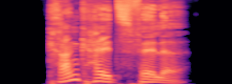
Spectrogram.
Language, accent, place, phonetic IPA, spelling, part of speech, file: German, Germany, Berlin, [ˈkʁaŋkhaɪ̯t͡sˌfɛlə], Krankheitsfälle, noun, De-Krankheitsfälle.ogg
- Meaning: nominative/accusative/genitive plural of Krankheitsfall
